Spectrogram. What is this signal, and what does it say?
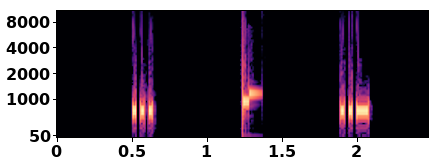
Morse code, heard as a keyed tone, about 45 wpm, 700 Hz. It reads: S U
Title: Single Letter-Number Alt - Rapid-Fire 45wpm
